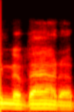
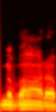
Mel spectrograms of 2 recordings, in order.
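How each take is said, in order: First: "Nevada" with a short a as in "cat"; supposed pronunciation. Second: "Nevada" with a broad ah in the middle; habitual pronunciation. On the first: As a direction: say "Nevada" as nuh-VAD-uh. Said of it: "I think it's supposed to be". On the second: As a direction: say "Nevada" as nuh-VAH-duh. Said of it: "I've always said Nevada". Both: Shown as a demonstration.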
